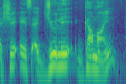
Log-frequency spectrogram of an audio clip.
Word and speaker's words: Gamine: On my minute right, she is Julie Gamine. That's how her name is pronounced, not Gamine.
